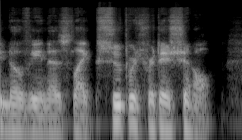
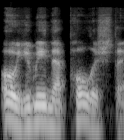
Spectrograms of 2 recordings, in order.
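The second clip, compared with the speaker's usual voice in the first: loud, mocking, sarcastic jab; 3 semitones higher, 5 dB louder than usual. Telling a story about their dad, the speaker quotes a priest, retelling a sarcastic remark. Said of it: "this really sarcastic Norwegian priest".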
